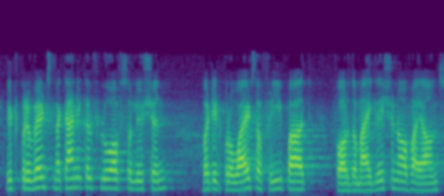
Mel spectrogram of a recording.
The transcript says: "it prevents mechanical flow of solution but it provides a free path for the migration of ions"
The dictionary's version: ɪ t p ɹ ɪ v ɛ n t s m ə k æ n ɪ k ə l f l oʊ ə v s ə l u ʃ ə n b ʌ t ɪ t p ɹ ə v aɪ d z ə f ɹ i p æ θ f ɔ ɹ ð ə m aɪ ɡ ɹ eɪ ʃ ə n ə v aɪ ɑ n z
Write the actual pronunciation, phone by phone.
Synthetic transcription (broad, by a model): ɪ t p ɹ ɪ v ɛ n t s m ə k æ n ɪ k ə l f l oʊ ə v s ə l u ʃ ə n b ʌ t ɪ t p ɹ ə v aɪ d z ə f ɹ i p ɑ t f ɔ ɹ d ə m aɪ ɡ ɹ eɪ ʃ ə n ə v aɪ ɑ n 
